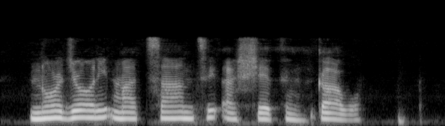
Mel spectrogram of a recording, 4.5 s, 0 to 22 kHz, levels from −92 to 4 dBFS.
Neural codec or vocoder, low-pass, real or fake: codec, 16 kHz, 1.1 kbps, Voila-Tokenizer; 7.2 kHz; fake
